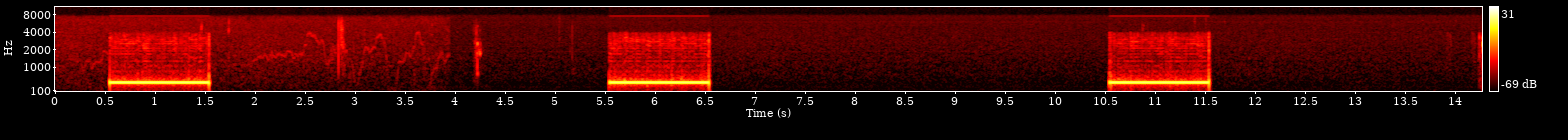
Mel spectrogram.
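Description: Ringback tone of an outgoing phone call, three evenly spaced one-second buzzing tones about five seconds apart with silence in between, clear and steady.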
